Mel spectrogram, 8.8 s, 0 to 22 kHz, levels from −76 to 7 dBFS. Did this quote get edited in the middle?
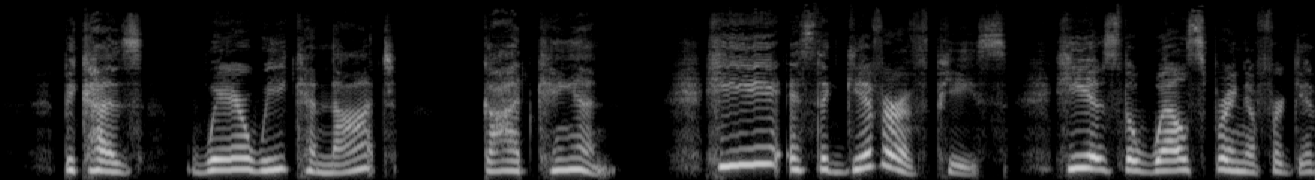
no; 0 cuts

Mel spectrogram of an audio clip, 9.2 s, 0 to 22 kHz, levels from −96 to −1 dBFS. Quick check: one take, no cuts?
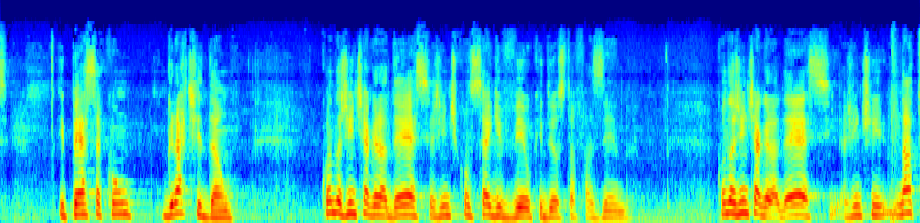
yes; 0 cuts

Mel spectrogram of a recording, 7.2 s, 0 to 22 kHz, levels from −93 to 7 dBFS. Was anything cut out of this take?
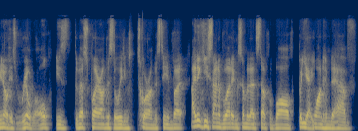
yes; 3 cuts; at 2.3 s, 4.2 s, 6.3 s

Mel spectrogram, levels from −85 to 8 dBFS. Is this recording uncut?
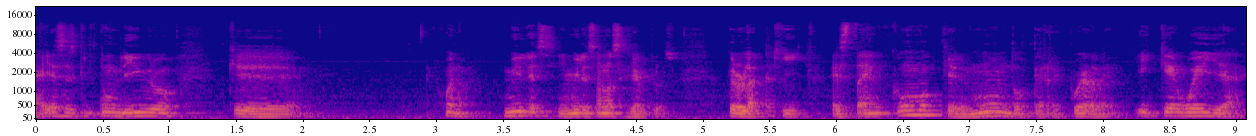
no; 2 cuts; at 5.5 s, 6.8 s

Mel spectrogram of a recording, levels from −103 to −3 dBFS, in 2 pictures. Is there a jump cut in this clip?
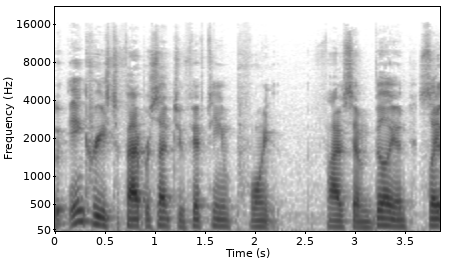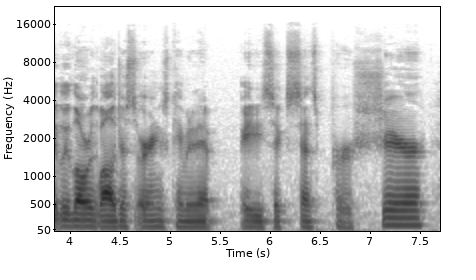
yes; 2 cuts; at 3.6 s, 4.2 s

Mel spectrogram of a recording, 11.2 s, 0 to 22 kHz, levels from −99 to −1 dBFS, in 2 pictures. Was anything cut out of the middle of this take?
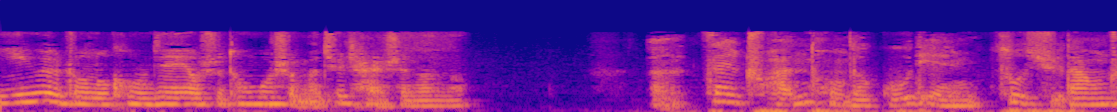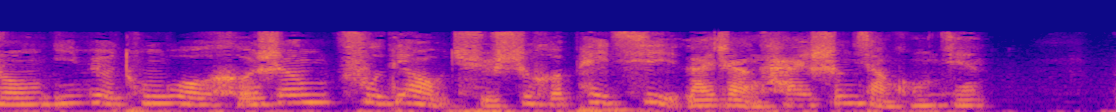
no; 0 cuts

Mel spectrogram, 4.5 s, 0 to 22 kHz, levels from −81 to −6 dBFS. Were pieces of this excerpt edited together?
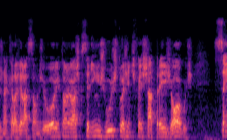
no; 0 cuts

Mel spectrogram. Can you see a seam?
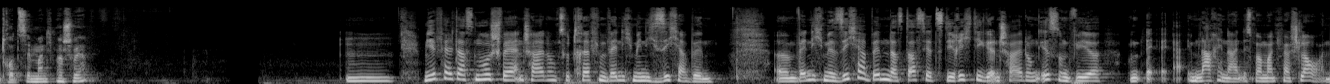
no; 0 cuts

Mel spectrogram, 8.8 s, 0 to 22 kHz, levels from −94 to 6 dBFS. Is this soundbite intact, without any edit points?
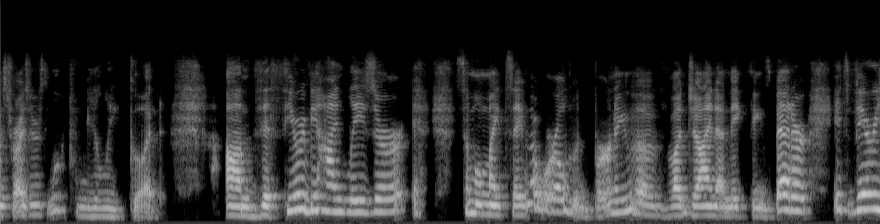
no; 1 cut; at 5.3 s

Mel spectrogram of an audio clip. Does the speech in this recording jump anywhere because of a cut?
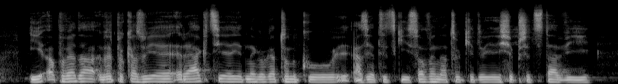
no; 0 cuts

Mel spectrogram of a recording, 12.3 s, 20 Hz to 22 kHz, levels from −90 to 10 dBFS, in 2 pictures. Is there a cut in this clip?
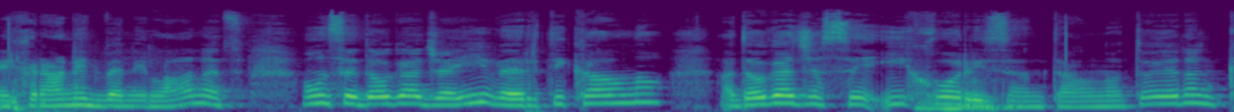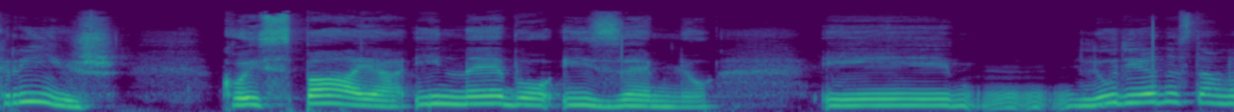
no; 0 cuts

